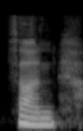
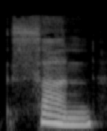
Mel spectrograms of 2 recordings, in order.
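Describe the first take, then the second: First: The word begins with a lisped th sound. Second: The word begins with a clear s sound. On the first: The speaker calls it wrong. "the microphone is trying to convert S to th" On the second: The speaker calls it right. "Sun, not thun"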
